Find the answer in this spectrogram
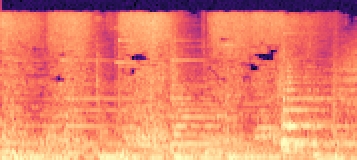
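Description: Rubber balloons being rubbed against wool cloth to build up a static charge, heard under background music.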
